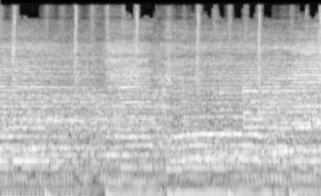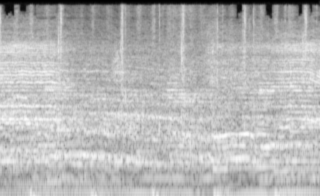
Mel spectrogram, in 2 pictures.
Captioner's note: guests cheering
